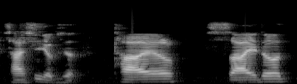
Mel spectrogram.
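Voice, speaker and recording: A man's voice: mid-range voice, extremely slow, pushed and bright, clear, resonant tone, highs cut off. A man teaching a language class who acts out short dialogue lines and then explains them. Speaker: English teacher. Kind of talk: lecture.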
